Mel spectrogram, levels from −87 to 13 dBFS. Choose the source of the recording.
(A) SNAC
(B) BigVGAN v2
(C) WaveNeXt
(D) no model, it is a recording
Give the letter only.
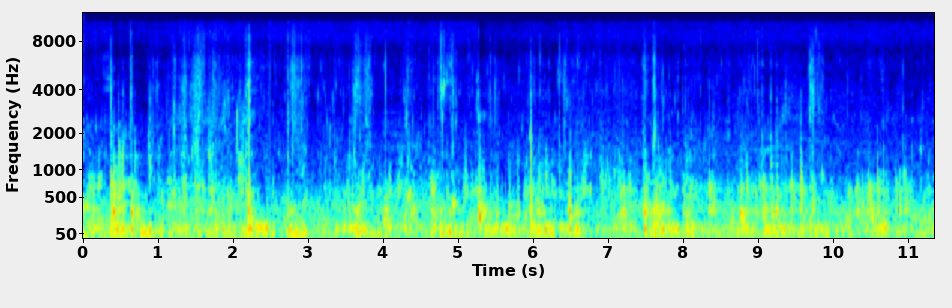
D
